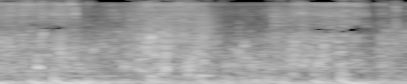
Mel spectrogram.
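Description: Bare feet wading through shallow water over a sandy bottom, with soft, irregular sloshing.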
